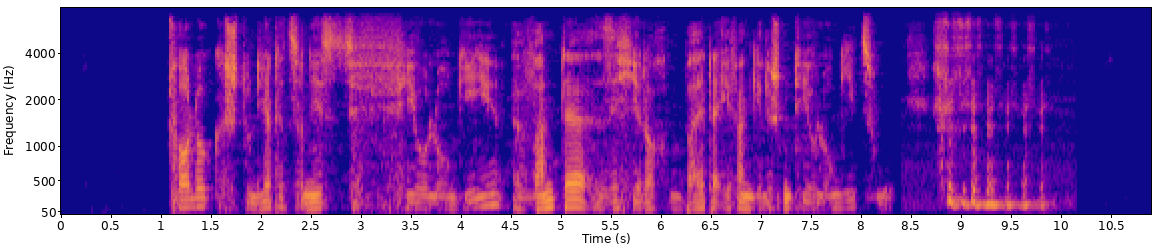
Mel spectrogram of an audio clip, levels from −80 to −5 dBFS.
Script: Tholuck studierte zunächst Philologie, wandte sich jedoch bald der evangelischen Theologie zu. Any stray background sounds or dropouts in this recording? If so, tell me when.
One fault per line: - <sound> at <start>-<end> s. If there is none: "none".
- laugh at 8.5-10.0 s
